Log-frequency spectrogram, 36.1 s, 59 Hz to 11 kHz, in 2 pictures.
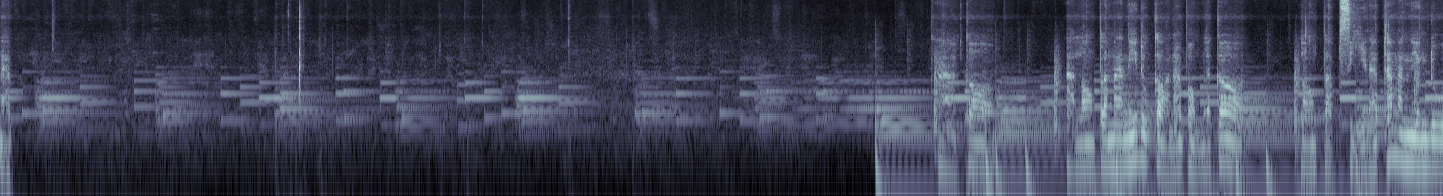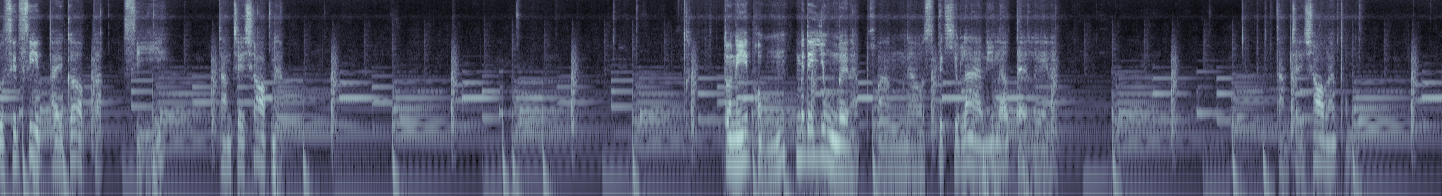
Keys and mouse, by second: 20.0-28.8 middle drag, 28.8-36.0 drag.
